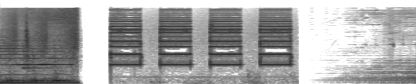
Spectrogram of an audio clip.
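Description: Music cuts off under a second in. Then an electronic beeper sounds four short, even beeps, about two a second, in the pattern of a digital alarm clock. After a brief silence, soft music fades in near the end.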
